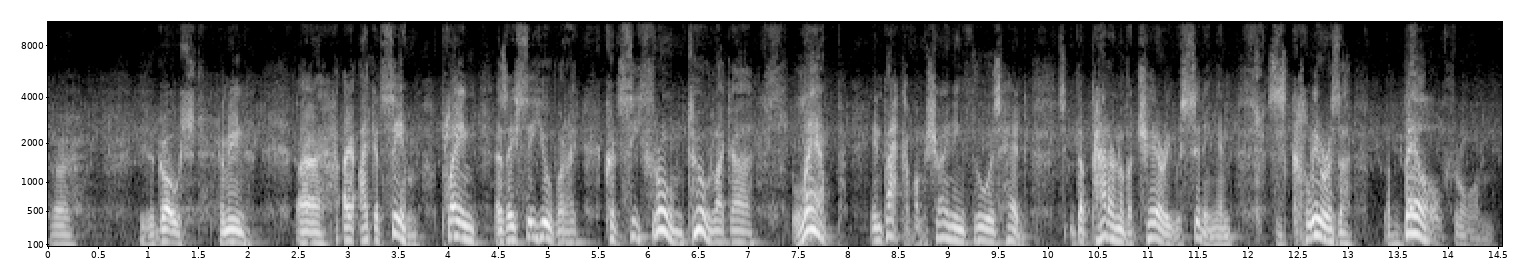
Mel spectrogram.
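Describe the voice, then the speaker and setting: Brash, haunted young hipster, played by a man, stammering slang, very animated pitch, clear noise behind, radio drama. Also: moderate pace, natural voice, low-quality recording. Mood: shaken. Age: young adult. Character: brash young hipster punk, cocky but jittery and haunted.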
